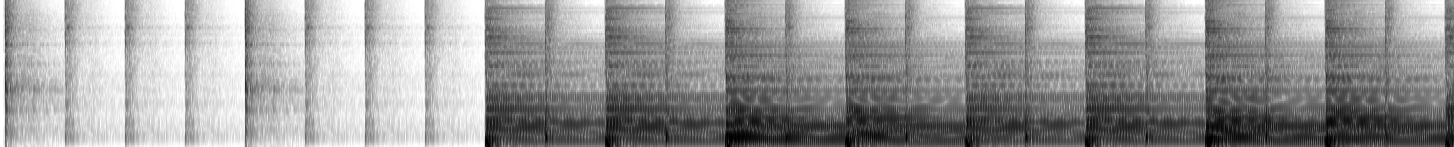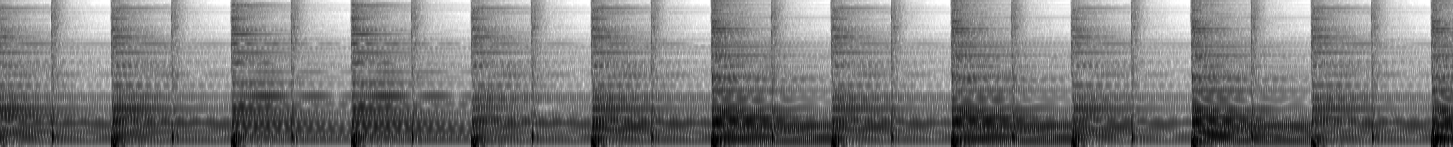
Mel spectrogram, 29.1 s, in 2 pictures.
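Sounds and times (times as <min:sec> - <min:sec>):
guitar chords: 0:04.9 - 0:29.0.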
